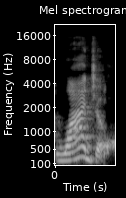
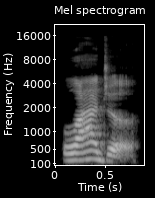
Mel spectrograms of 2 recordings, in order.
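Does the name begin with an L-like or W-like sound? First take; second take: W-like; L-like. First: It starts with a W-like sound, lips rounded. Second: It starts with an L-like sound, lips unrounded. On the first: The lips replace the tongue for the R. "not Wajo" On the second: The tongue stays low instead of rising back. "He wasn't using his lips. He wasn't saying W. His tongue was just low in his mouth"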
